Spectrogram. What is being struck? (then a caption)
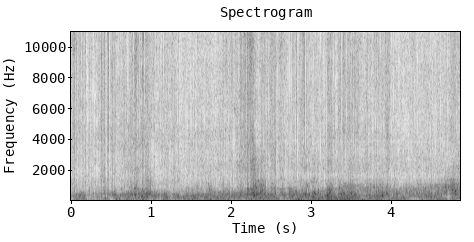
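Bunch of lacinato kale leaves. A bunch of fresh lacinato kale leaves, tied with a purple band and lying on a board, is squeezed, crinkled and pressed with the fingers. The result is a steady, bright, crisp crinkling and crunching rustle with little low end, rising and falling slightly throughout.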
